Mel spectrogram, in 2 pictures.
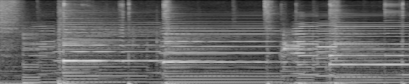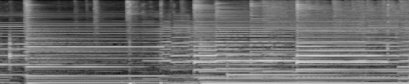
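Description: Instrumental break of a live folk band: acoustic guitar playing picked notes over a bass line, with the band coming in louder and fuller about six seconds in.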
